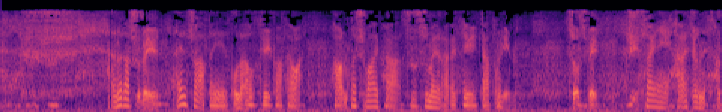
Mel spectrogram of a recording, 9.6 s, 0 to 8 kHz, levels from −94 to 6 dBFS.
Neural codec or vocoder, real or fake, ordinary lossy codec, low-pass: autoencoder, 22.05 kHz, a latent of 192 numbers a frame, VITS, trained on many speakers; fake; MP3, 24 kbps; 7.2 kHz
